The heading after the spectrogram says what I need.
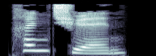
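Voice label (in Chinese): "喷泉", Mandarin Chinese; hsk; chinese-flashcards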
